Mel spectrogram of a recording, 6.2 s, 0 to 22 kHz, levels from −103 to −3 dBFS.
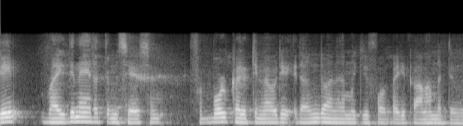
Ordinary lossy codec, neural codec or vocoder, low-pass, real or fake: none; codec, 16 kHz, 1 kbps, X-Codec, HuBERT features, trained on general audio; 7.2 kHz; fake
